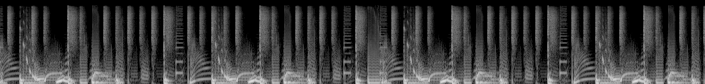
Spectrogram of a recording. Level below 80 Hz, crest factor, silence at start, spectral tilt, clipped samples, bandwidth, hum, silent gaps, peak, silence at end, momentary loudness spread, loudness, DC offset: -26 dBFS; 16 dB; 0 s; -5.5 dB/octave; under 0.1%; 17 kHz; none; none; -2 dBFS; 0.05 s; 7 LU; -20 LUFS; under 0.1%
